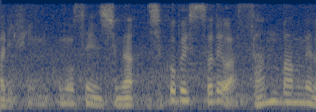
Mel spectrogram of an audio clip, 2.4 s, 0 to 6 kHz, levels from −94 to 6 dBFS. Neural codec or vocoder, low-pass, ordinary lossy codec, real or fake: none; 5.4 kHz; none; real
